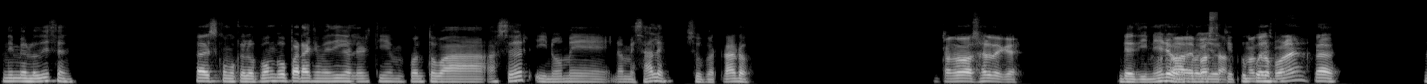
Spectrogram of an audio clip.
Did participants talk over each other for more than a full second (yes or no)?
yes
